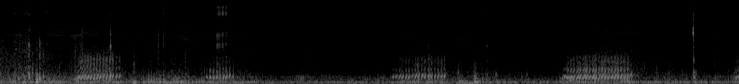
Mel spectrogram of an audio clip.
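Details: A cat lies down purring loudly: a rhythmic low rumble swelling in bursts roughly every one to two seconds, each breath cycle audible as a louder buzzing phase, with a faint hum underneath.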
